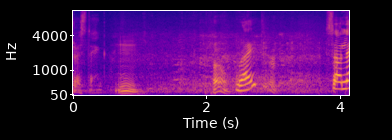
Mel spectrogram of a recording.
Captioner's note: laugh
